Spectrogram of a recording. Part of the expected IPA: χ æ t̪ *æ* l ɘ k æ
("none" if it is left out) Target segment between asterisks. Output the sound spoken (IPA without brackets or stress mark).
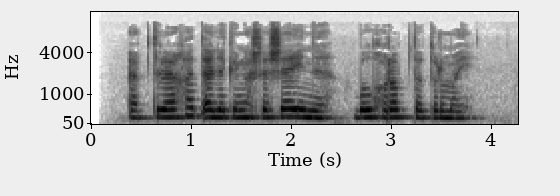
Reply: æ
